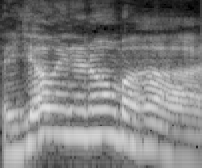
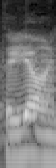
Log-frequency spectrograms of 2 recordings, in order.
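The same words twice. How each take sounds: First: Much higher, louder thrilled echo; unbridled excitement. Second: Said in the usual way. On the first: Retold or imitated. Producer thrilled by yelling callers, much higher and louder. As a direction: savor the news with delight. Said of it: "delivers it with such unbridled excitement".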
